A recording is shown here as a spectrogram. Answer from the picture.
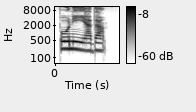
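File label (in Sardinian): "poniat", female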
